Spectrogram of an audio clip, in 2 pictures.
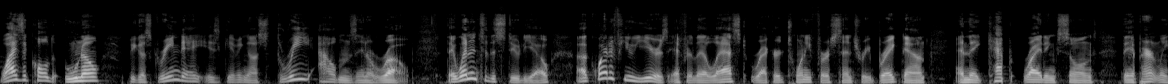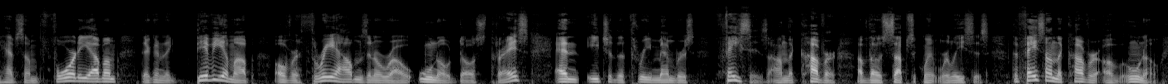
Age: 30-49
